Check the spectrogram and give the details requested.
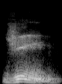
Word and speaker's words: Jean: Jean. Yes, sir. J E. Yes, sir. That's pronounced several different ways, but you pronounce it Jean.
